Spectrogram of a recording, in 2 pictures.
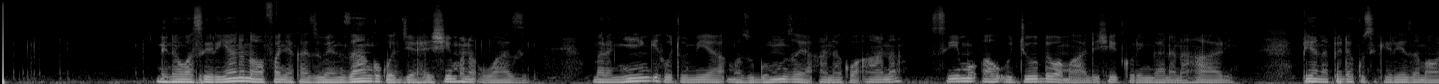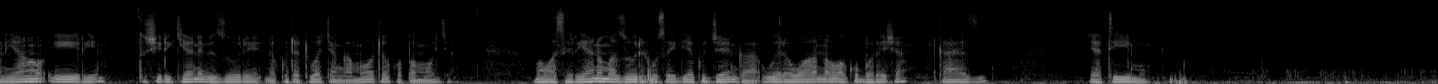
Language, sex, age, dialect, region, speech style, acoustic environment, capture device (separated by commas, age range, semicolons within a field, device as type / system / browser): Swahili, male, 25-34, Kenya - Nairobi Sheng-influenced, Kenya, relaxed; focused, silence, desktop / Windows / Chrome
